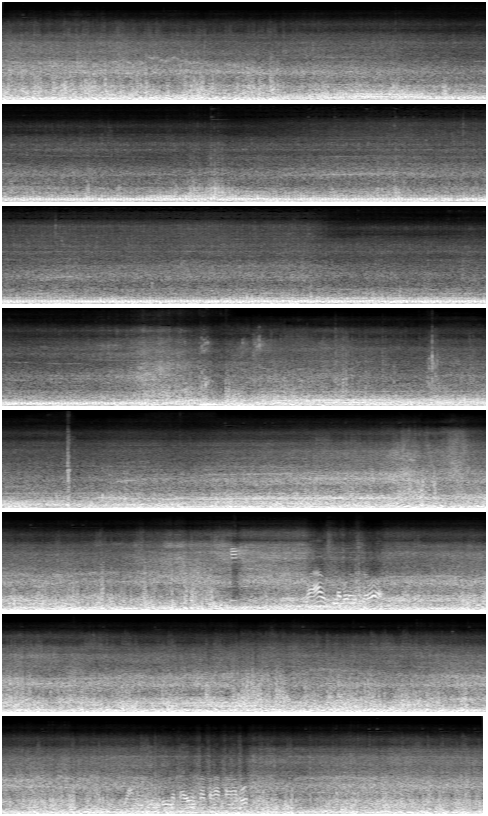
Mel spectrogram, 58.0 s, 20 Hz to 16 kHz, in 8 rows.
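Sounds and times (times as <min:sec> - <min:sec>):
road noise: 0:00.0 - 0:58.0
vehicles passing: 0:00.0 - 0:58.0.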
